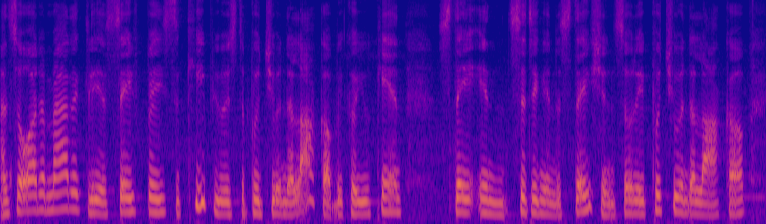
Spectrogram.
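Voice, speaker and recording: Pitched fairly low, a woman talks very fast with ordinary pitch variation and a dark, mellow tone. The sound is dry and close, with no echo. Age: 60s. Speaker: author sharing life story. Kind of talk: interview testimony.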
